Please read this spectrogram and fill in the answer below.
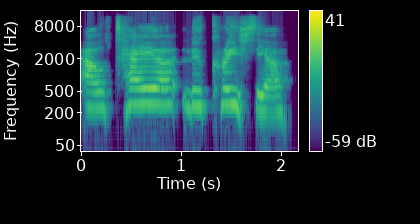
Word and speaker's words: Althea Lucrezia: Today I'm delighted to have with me Altea Lucricia.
